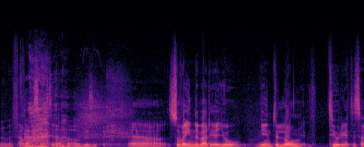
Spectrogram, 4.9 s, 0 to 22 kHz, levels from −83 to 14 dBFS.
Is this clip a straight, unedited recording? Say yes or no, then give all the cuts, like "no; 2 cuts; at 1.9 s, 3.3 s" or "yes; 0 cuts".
yes; 0 cuts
